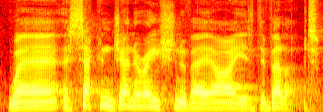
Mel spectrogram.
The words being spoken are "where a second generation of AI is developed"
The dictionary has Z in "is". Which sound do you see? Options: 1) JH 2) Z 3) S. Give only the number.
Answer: 2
